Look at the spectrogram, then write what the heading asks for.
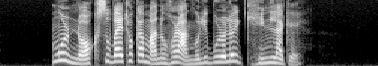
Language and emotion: Assamese, disgusted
